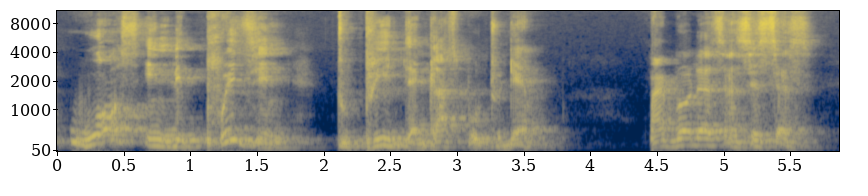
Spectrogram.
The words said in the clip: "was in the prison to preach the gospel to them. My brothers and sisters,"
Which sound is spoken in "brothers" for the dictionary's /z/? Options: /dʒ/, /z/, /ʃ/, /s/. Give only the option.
/s/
